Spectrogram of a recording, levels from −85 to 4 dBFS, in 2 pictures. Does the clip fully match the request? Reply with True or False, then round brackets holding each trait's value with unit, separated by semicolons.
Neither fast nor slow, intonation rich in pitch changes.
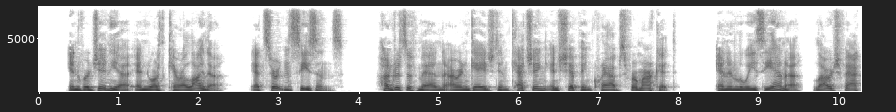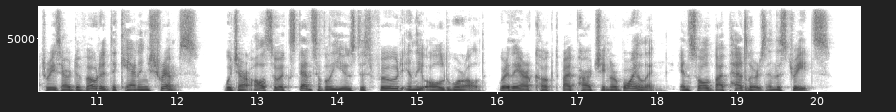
False (165 wpm; 4.9 semitones)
